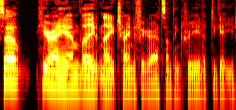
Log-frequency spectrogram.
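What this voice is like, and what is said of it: Usual voice. Nothing is said of it.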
